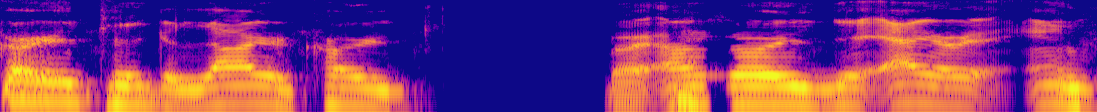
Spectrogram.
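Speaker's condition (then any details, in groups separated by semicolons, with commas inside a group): Cerebral palsy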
